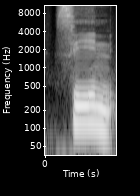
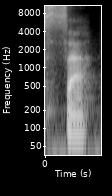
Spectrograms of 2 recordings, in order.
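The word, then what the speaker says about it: سين: Sin is Sin, it's not Sa.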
